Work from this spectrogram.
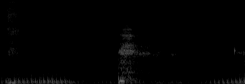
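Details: Canadian Sphynx cat snuggling up to keep warm, purring in a steady low rumble through most of the moment, broken by a couple of sharp rustling bursts.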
